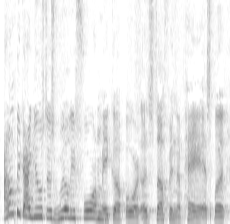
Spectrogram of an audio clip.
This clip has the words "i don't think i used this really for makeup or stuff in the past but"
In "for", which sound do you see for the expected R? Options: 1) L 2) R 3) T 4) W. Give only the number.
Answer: 2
